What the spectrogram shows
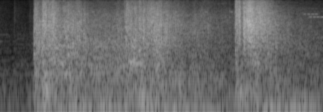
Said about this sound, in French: quitta précipitamment le hangar du croiseur en flammes alors que l'explosion le ravageait à son tour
